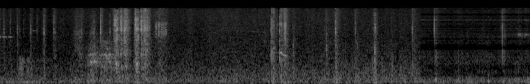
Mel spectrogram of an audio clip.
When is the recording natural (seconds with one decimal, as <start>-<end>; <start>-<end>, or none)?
0.0-4.2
